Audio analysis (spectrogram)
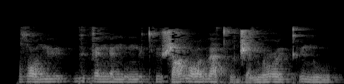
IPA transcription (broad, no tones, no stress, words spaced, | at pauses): zˤou̯ny | ɡyɡɛŋɛŋu ŋytʰyʃa ðˤoða tʰud͡ʒɜnu ʕykʼy nu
